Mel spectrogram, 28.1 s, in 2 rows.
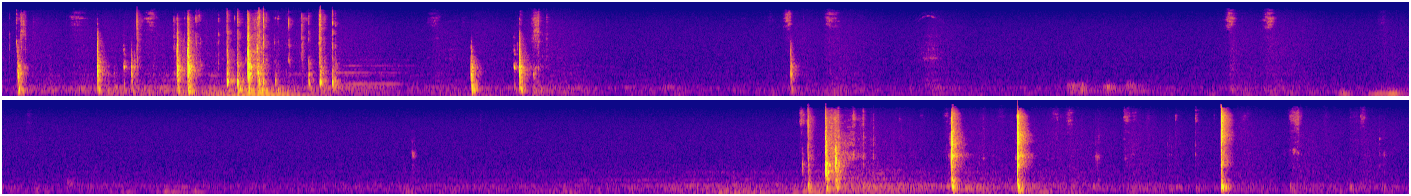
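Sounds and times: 
computer keyboard tapping: 1.0 - 3.5, 22.1 - 22.9, 23.5 - 24.4.

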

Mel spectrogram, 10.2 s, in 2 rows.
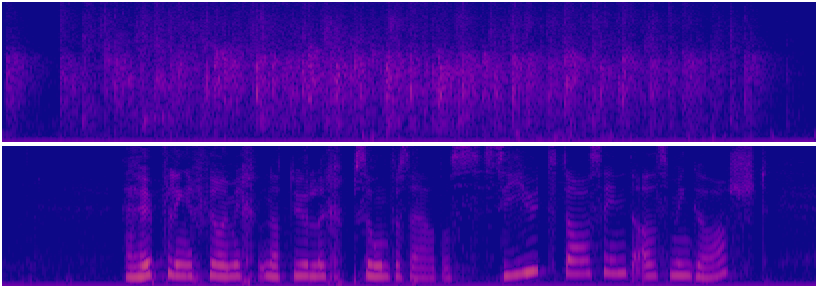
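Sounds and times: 
audience applause: 0.0 - 4.8
speech: 5.9 - 10.0.

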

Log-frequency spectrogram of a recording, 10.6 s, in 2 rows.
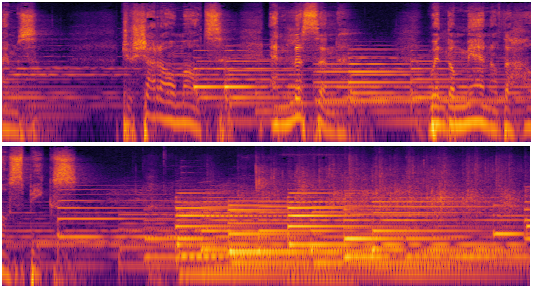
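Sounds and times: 
speech: 0.1 - 0.4, 1.3 - 7.1
audience clapping hands: 6.7 - 10.5.

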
